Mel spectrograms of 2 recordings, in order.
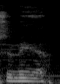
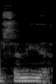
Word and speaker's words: Cynea: me her name was Cynea, I imagined it being spelled with the S. S-O-N-I-A or something like that, like Sonia or Cynea. So I didn't realize it spelled the C at first.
